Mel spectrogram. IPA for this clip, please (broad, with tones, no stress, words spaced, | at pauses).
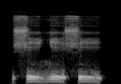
ʃi˧˩ʎi˧˩ ʃi˧˩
